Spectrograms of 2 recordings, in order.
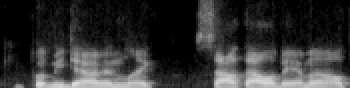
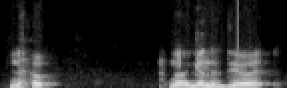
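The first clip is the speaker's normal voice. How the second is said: normal talking voice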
